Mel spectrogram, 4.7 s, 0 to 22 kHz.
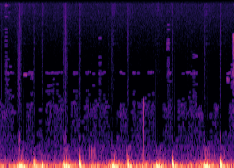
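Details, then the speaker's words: Steady low lub-dub heartbeats at about 60 a minute from a person's heartbeat recording, repeated into a loop in Audacity editing software: normal heart sounds. "So hit OK, and now we have a whole bunch of heartbeats. That will last the duration of our song."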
